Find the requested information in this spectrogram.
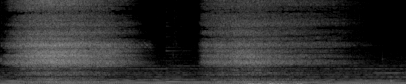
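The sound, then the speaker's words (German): Long, deep breathing: a slow, airy inhale rises and fades, a short pause follows, then a longer, heavier exhale with a low rumbling rush of air. The breathing is quiet and steady, with no talking. “Dann nimm einige lange und tiefe Atemzüge.”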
